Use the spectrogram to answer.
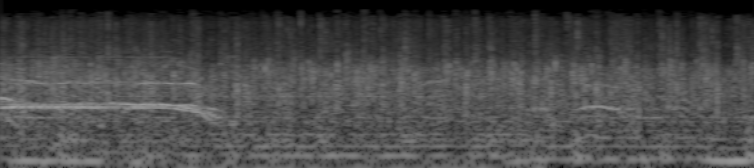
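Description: Audience applause for a comedian taking the stage at a live comedy show: steady, dense clapping mixed with crowd noise that holds through the whole stretch, slightly louder at the start.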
